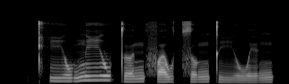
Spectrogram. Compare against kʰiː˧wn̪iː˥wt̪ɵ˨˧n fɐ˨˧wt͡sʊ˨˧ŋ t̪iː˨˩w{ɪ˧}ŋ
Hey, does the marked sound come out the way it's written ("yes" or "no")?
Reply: no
